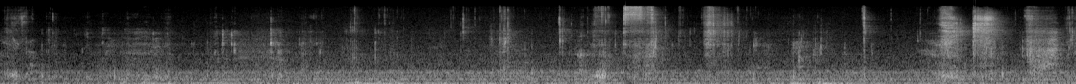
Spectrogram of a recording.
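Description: Close-miked mukbang eating: biting and chewing spicy seafood boil, heard as a run of short sharp clicks, with louder bites about six seconds in and again near the end.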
